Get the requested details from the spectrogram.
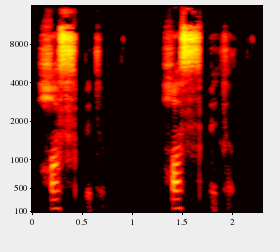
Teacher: Notice that these unstressed bits turn into a quick schwa sound, a very quick soft sound. So you have the full vowel and then you have the half vowel, the unstressed vowel if you like. · The i in hospital is the unstressed syllable and so is the a at the end.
